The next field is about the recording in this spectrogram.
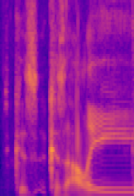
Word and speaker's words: Cazale: C-A-Z-A-L-E? Cazale? – Cazale? – Cazale.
